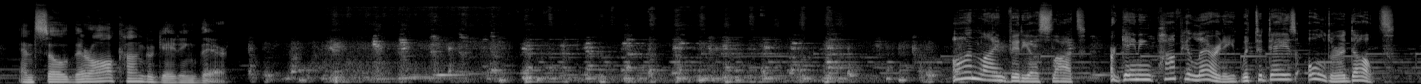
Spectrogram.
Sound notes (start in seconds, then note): 2.7 slot game chimes; 6.6 upbeat tropical music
